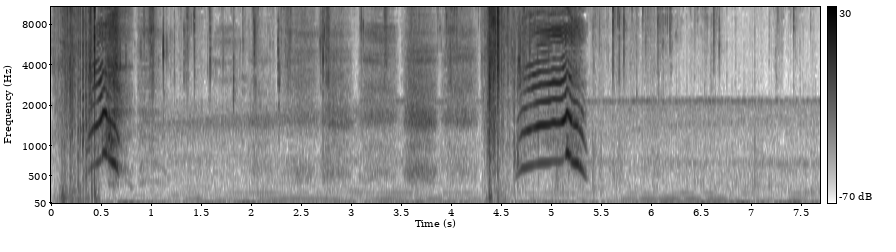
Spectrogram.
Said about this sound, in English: They had the consistency of grapes as I chewed through them and swallowed.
